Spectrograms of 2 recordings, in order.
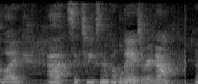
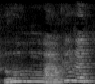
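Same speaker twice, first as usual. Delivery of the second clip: queasy; 7 semitones higher, slower than usual. Retold or imitated. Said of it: "I get a little bit like".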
